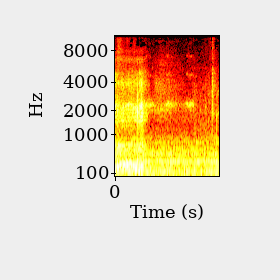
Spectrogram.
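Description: Quiet background music with held tones, and a short rustle about half a second in.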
